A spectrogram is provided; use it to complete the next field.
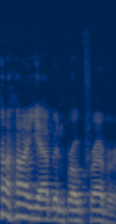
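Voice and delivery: loud, laughing, chuckling through the words. Retelling how someone on a call jokes about being broke: imitating someone laughing while talking. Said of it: "Why are you laughing about that?".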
